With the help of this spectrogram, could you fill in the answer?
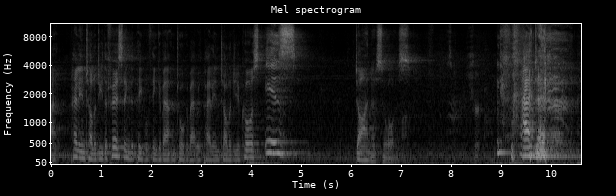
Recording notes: We’re LIVE in Armidale for National Science Week at The Welder’s Dog Brewery, and in this episode, recorded on Anaiwan country.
